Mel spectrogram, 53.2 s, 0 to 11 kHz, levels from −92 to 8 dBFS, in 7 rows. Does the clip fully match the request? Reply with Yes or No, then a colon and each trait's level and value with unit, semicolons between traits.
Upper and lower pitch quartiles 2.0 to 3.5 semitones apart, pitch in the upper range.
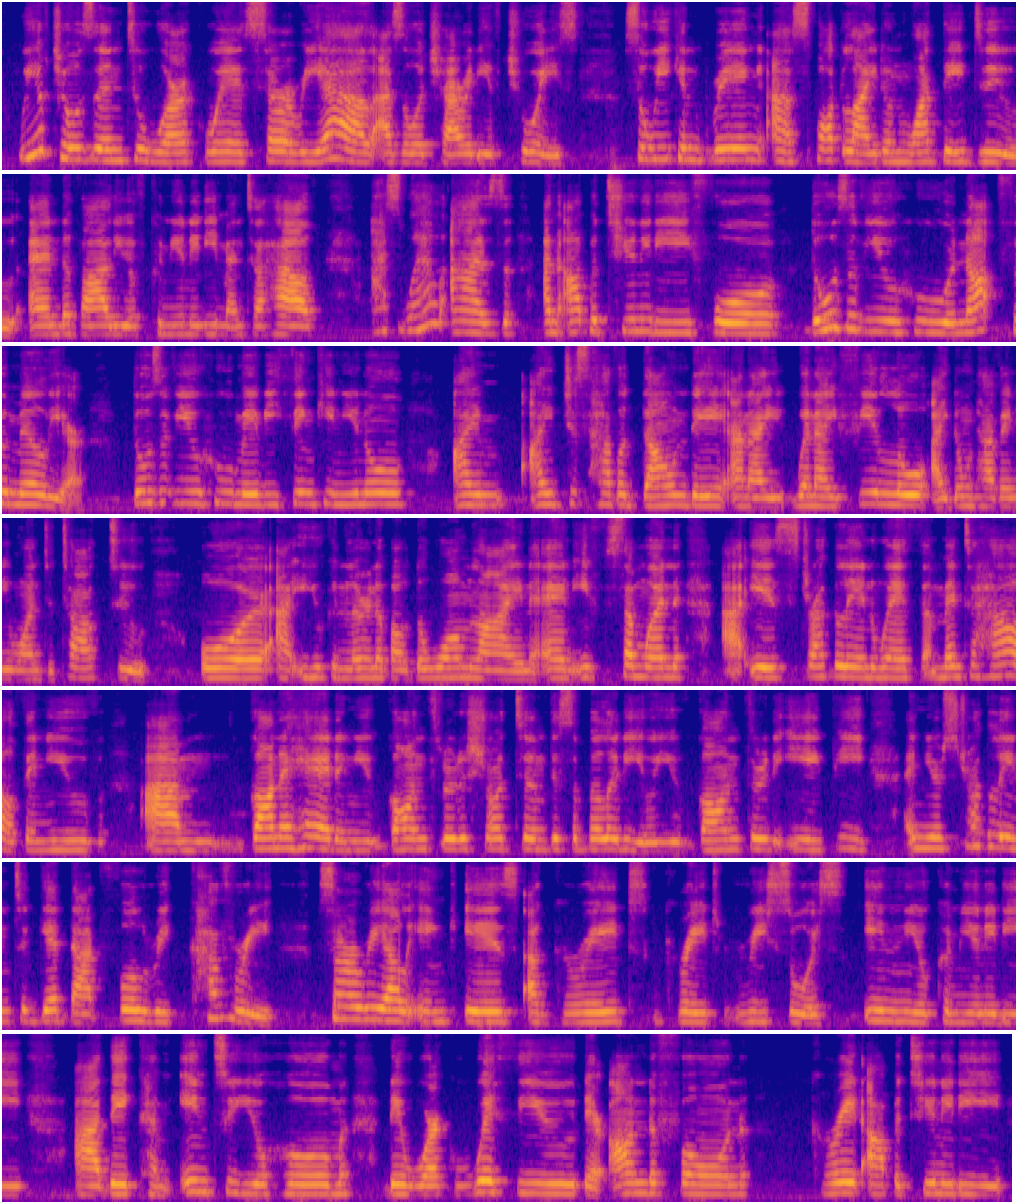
Yes: average, 3.0 semitones; high, 195 Hz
